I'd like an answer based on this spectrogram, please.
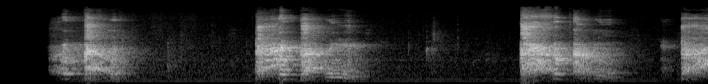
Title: Coughing Parrot - Hustender Papagei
